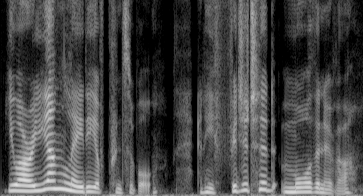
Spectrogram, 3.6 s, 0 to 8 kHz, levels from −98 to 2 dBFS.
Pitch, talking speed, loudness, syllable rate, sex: 205 Hz, 215 wpm, -19 LUFS, 6.4 syllables/s, female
